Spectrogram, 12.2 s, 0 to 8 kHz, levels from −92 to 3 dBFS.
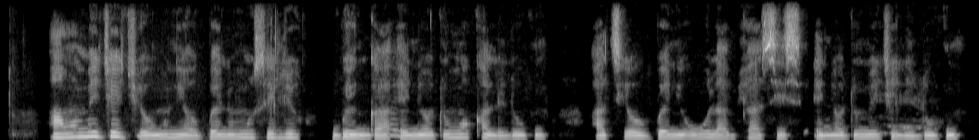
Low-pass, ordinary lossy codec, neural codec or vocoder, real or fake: none; none; none; real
